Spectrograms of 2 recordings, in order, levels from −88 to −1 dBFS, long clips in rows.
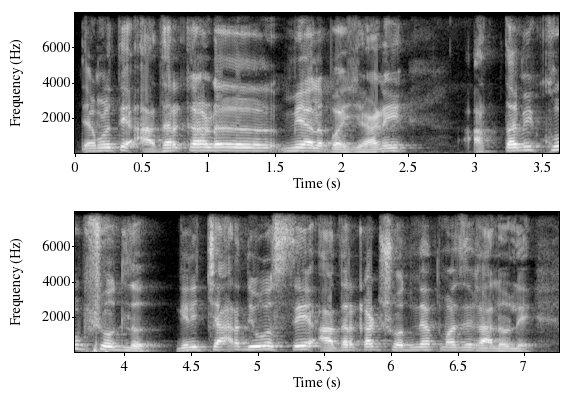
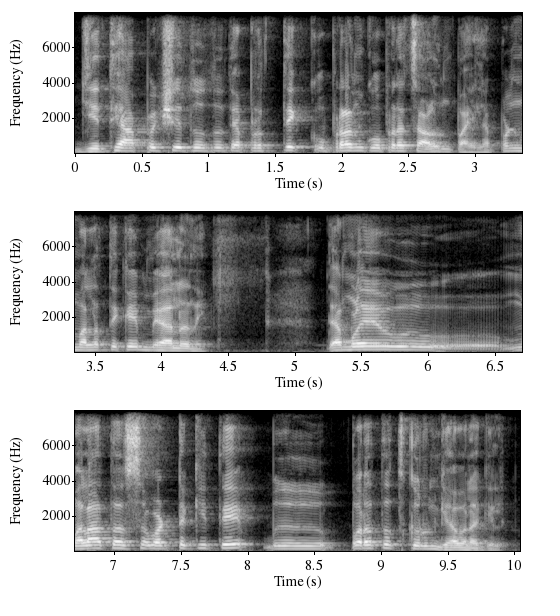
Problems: background sounds at intervals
